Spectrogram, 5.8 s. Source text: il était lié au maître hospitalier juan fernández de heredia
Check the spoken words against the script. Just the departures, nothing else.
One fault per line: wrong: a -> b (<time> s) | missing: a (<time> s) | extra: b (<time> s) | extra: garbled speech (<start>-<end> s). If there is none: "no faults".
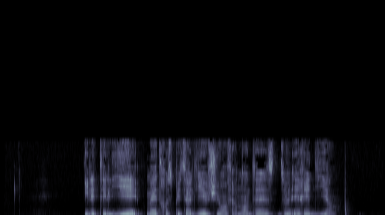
missing: au (2.1 s)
